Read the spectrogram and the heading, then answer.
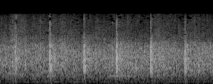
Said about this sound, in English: Won't you invite my brother with a hand clap of praise tonight?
